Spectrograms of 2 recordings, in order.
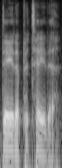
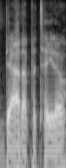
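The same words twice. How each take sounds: First: Data is said to rhyme with potato. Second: Data is said not rhyming with potato. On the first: The speaker calls it right. "it sounds it like kind of rhymes" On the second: The speaker calls it wrong. "if you pronounce it wrong"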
